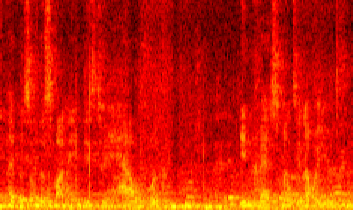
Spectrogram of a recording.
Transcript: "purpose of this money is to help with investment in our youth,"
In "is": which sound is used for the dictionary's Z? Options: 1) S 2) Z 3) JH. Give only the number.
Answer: 1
